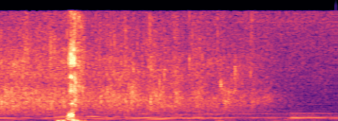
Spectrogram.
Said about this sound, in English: Okay, let's give that big Christmas tree a round of applause. What do you say, huh?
